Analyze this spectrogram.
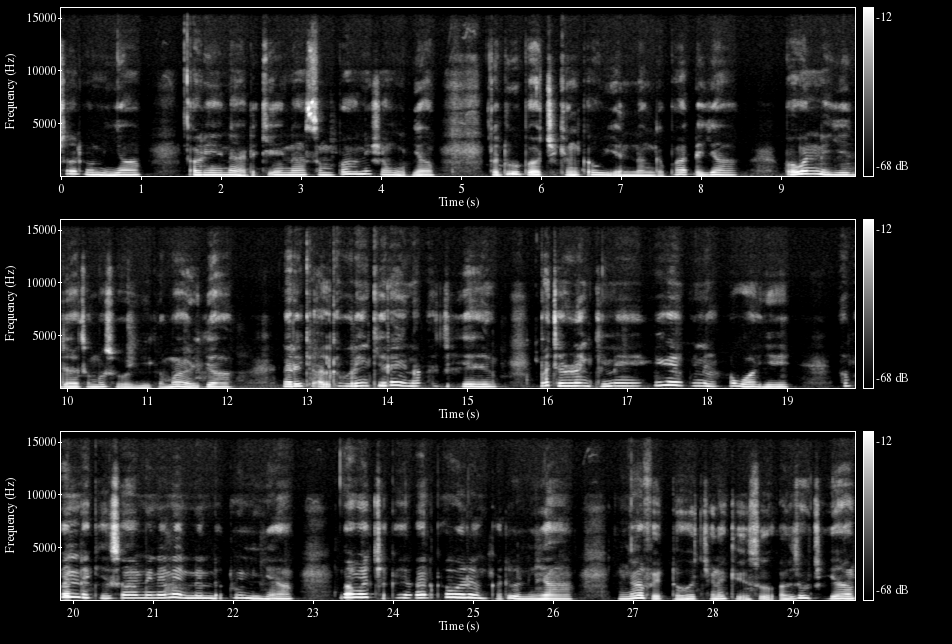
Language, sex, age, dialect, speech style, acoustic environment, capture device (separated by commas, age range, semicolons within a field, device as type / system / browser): Hausa, male, 18-24, Nigeria - Kano, happy, appliances, mobile / Linux / Chrome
